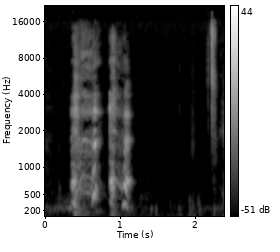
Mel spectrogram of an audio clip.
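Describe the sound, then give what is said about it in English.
Two quick bursts of coughing, each with a couple of harsh hacks, sounding muffled, followed by near silence with a faint rustle. A person coughs away from the microphone after swallowing wrong. “And I swallowed wrong, and now I just have to cough.”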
